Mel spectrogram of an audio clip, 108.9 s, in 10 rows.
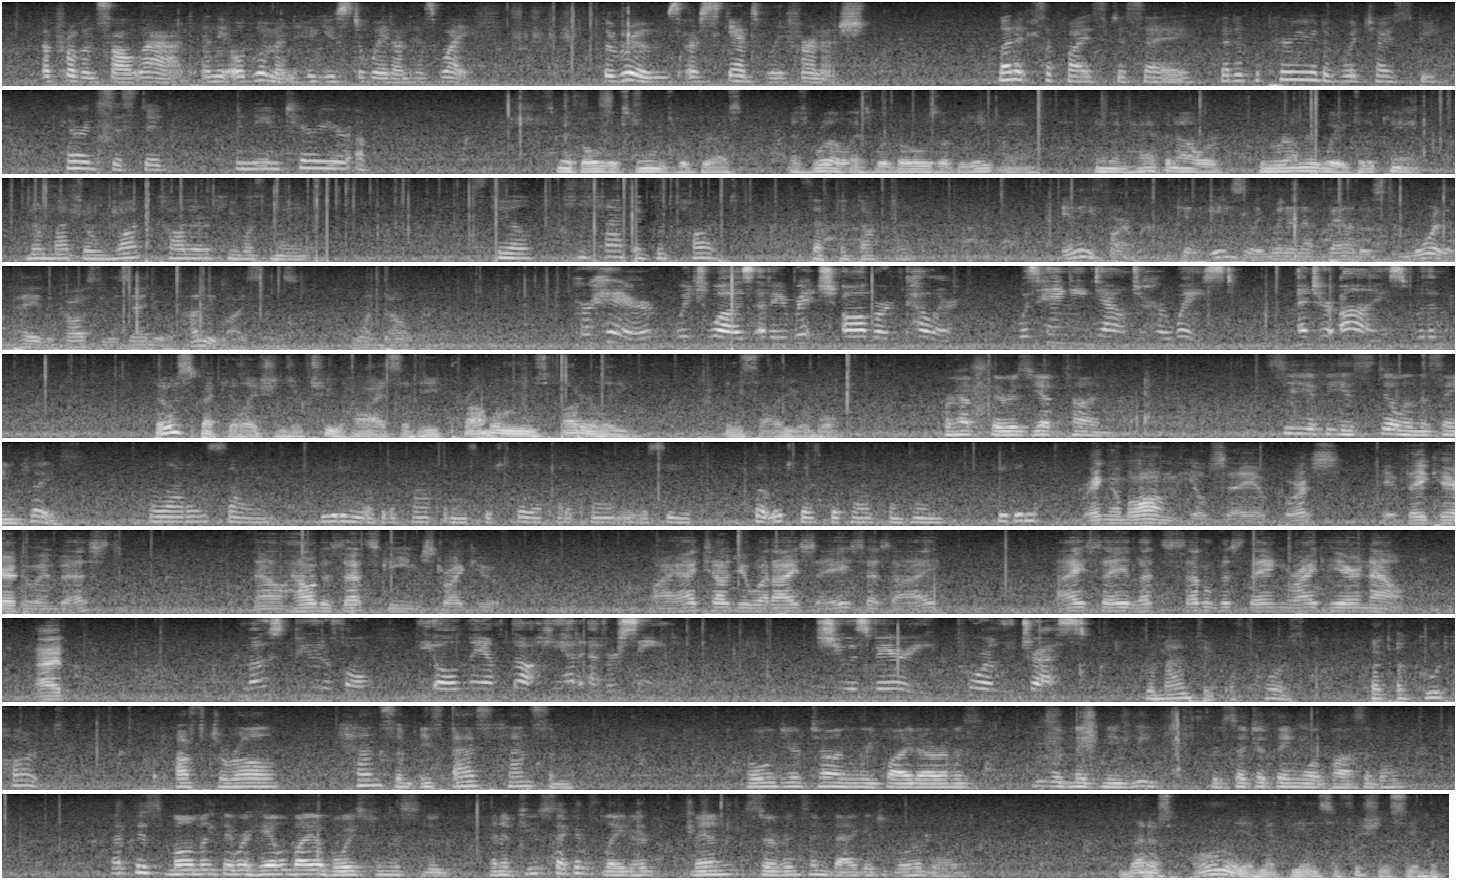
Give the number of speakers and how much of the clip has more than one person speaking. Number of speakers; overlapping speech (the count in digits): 10, no overlap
